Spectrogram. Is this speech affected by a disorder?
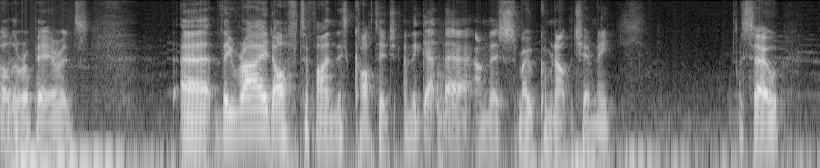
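No.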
